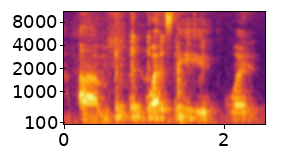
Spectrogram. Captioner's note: members laughs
